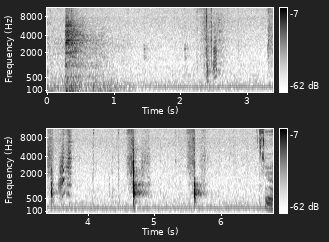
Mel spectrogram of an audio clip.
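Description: A knife taps through ingredients for an omelet on a cutting board, a few sparse, crisp chops spaced about a second apart over a low steady hum, close and quiet with no talking.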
